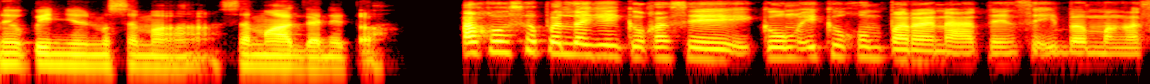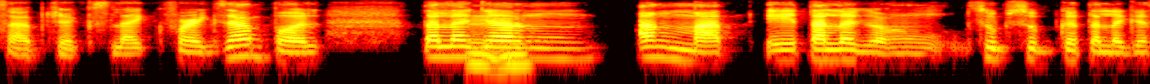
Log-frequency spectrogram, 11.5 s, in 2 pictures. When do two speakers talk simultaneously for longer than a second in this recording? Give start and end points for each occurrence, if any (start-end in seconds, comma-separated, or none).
none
